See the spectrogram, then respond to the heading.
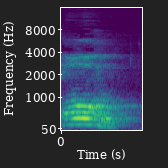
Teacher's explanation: ठीक है, मात्रा में देखें तो त्रिमात्रिक होता है। ठीक है, मात्रा में त्रिमात्रिक, दीर्घ से भी ज्यादा समय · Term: प्लुत स्वर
